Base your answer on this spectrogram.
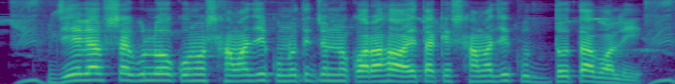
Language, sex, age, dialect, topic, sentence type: Bengali, male, <18, Northern/Varendri, banking, statement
